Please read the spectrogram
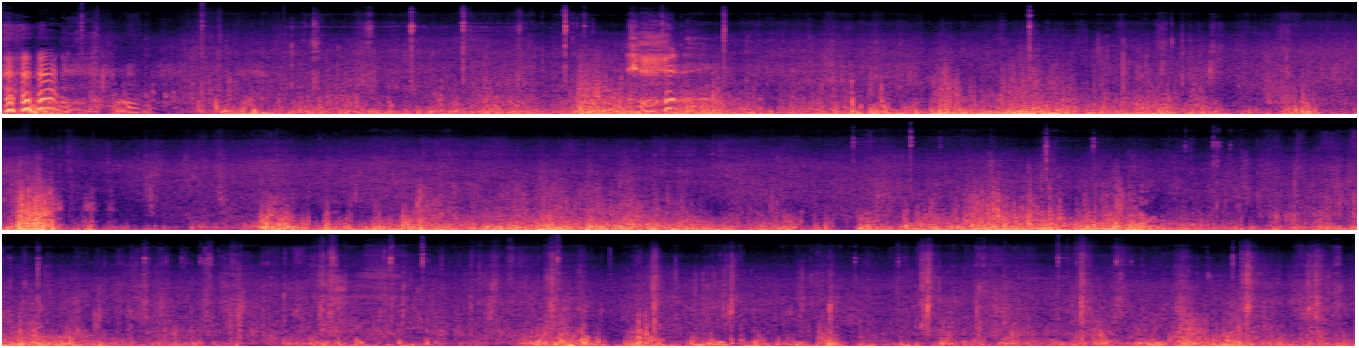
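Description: Wind buffeting the camera microphone in uneven gusts, with the knock of footsteps walking over rough grass and stones.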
